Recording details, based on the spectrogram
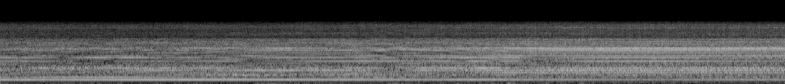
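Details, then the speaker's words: NordicTrack treadmill in use since 2005, motor run at 8 mph with belt spring disconnected so pulley not turning; extremely loud steady whine with strong low hum and bright high tones; drive motor confirmed as the noise source, to be replaced. "as you can hear it's Extremely Loud and of course this pulley is not turning because we disconnected the spring so this confirmed to us and to the sales customer service person that it's the motor"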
